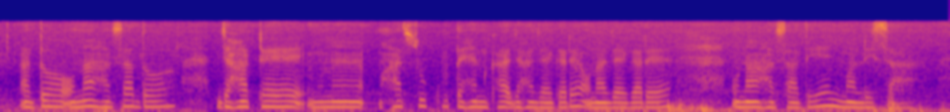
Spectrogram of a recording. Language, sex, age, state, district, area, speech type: Santali, female, 30-45, West Bengal, Birbhum, rural, spontaneous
